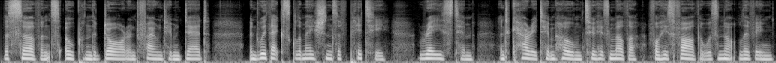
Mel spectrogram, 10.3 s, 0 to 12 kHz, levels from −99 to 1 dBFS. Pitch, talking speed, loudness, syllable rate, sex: 160 Hz, 170 wpm, -21 LUFS, 4.6 syllables/s, female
